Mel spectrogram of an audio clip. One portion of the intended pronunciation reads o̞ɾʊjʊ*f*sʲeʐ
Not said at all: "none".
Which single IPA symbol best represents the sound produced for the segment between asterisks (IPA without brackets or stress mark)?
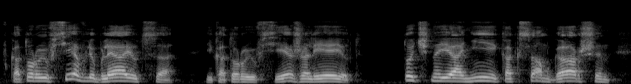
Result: f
